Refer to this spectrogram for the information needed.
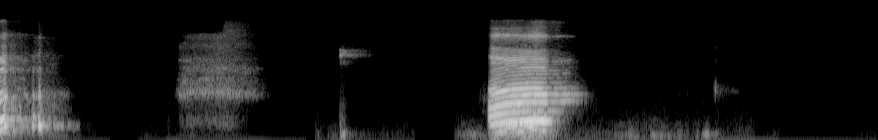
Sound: chuckling

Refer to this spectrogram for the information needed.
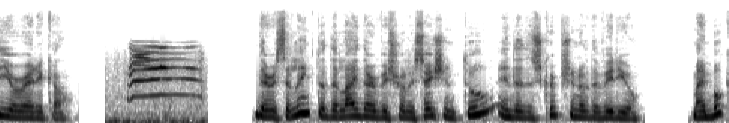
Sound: meow

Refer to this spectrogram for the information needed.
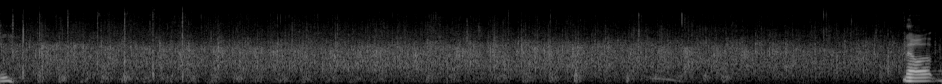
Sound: audience Applauds

